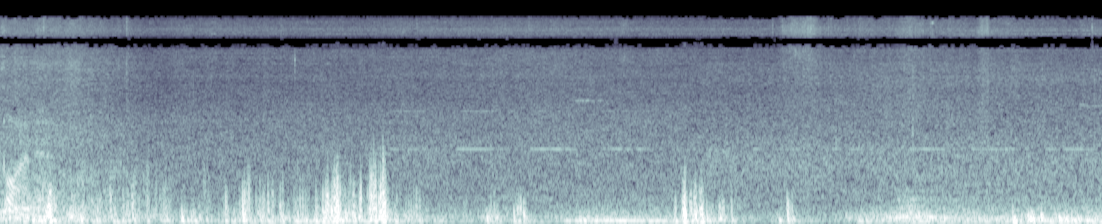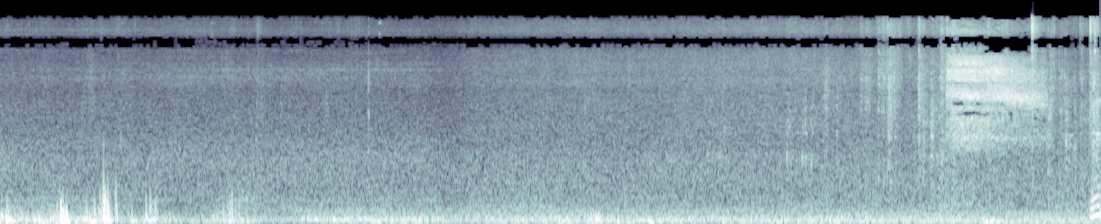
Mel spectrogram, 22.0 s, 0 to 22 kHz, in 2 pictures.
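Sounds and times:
wind buffeting microphone: 0.0 - 20.6.

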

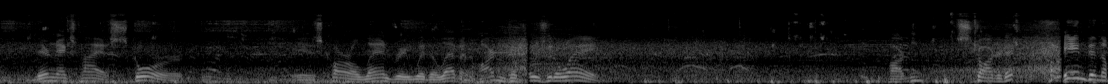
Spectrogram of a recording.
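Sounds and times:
arena crowd noise: 0.4 - 11.0.

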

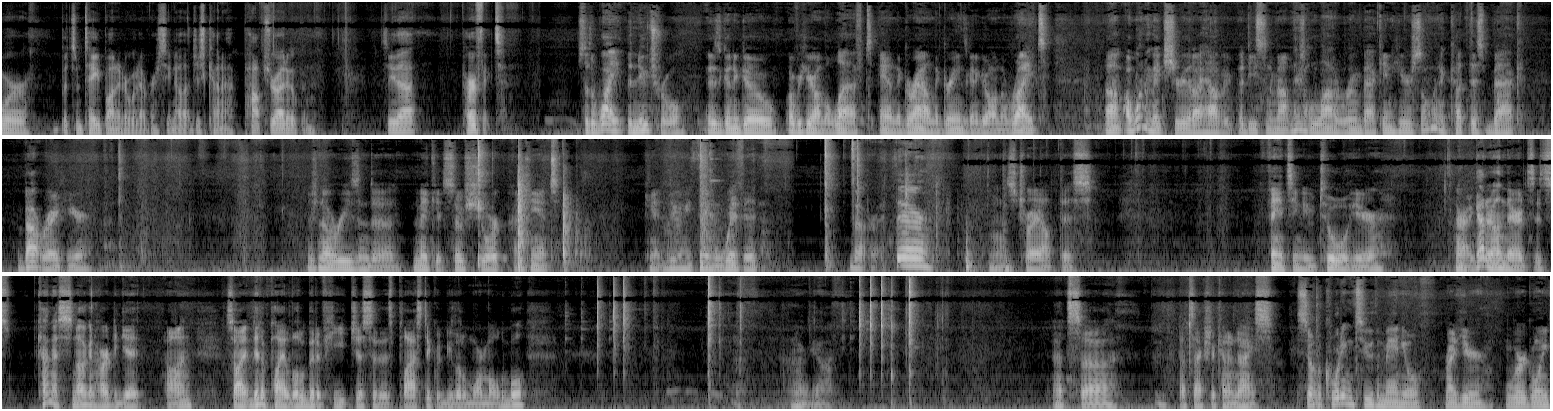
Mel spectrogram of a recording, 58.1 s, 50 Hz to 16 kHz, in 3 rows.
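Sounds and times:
wire rustling: 18.1 - 23.4.

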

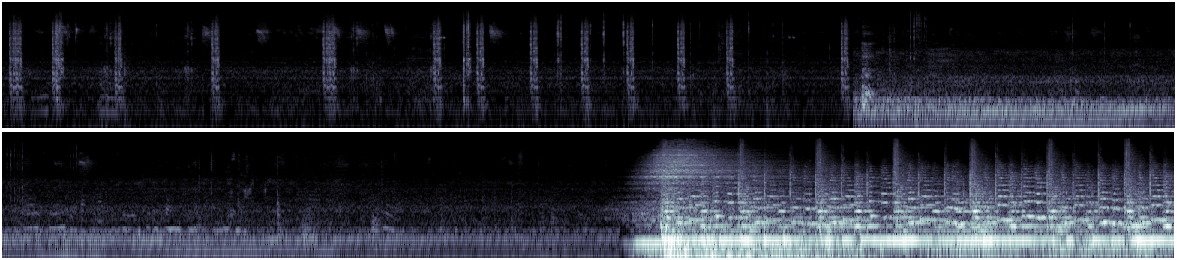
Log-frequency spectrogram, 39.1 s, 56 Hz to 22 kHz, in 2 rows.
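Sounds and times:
steady low hum: 14.2 - 39.0
faint whispered voices: 19.8 - 27.1.

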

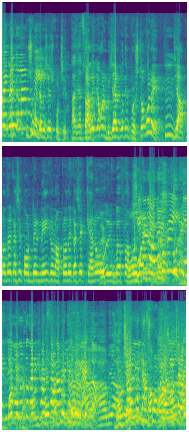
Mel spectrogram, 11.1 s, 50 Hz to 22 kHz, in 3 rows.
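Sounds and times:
people talking over one another: 6.3 - 11.0.

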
